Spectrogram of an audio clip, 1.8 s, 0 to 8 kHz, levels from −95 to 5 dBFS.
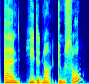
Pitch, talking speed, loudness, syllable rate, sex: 195 Hz, 200 wpm, -18 LUFS, 4.6 syllables/s, female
